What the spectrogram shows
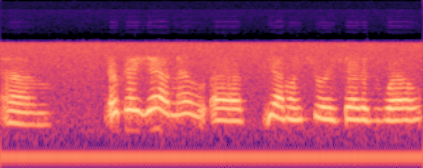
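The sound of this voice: The woman's voice sits fairly low in pitch. She talks at a fairly slow pace with fairly even intonation.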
